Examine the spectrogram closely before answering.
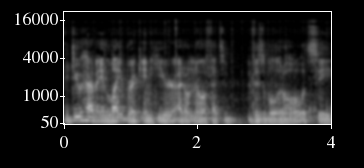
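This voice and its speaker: A somewhat breathy man talks at a fairly quick pace and medium pitch, his intonation fairly even, with light background noise. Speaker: YouTuber giving a room tour. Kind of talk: casual video narration. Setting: home basement. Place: home room. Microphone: phone near.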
